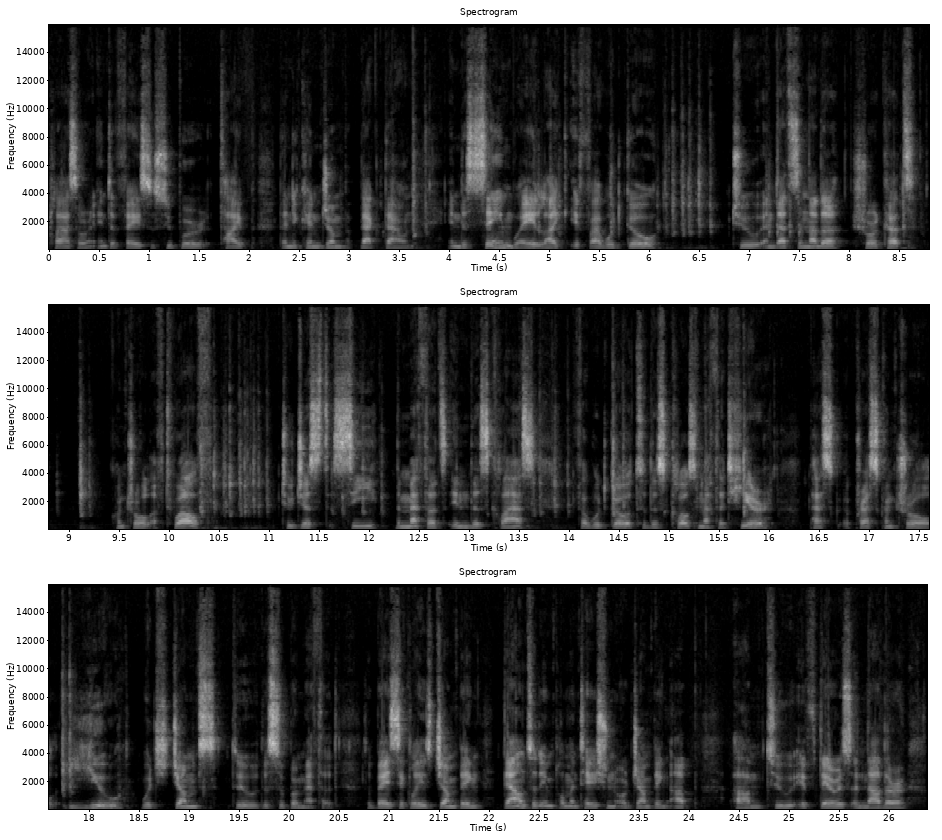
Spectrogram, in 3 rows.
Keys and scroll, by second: 3.2 Escape, 3.4 space, 3.5 h, 4.9 ctrl+F12, 5.7-6.8 typing, 7.0 Escape, 7.4 Escape, 9.0 ctrl+F12, 10.0-12.0 typing, 13.2-15.7 typing, 14.3 Return, 17.6 ctrl+u.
